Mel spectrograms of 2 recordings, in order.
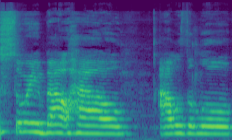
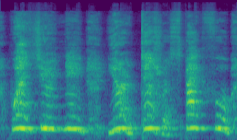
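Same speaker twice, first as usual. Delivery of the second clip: high, louder scolding grown woman; mock scolding woman; 8 semitones higher, 4 dB louder than usual. Retelling the woman scolding Susie, high and sharp. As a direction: raise the pitch and scold like an offended adult.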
